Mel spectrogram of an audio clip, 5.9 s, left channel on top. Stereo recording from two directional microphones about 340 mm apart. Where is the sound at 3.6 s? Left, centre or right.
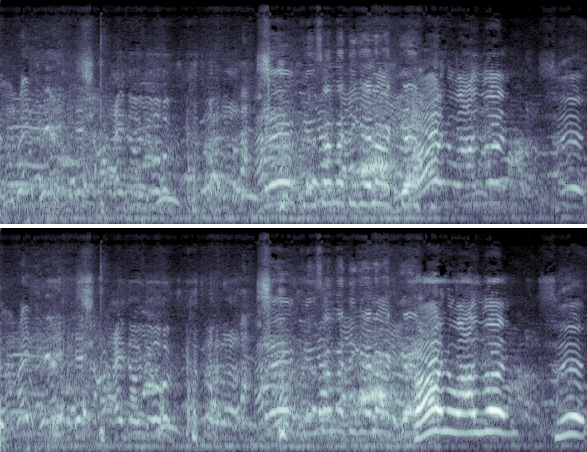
Left.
